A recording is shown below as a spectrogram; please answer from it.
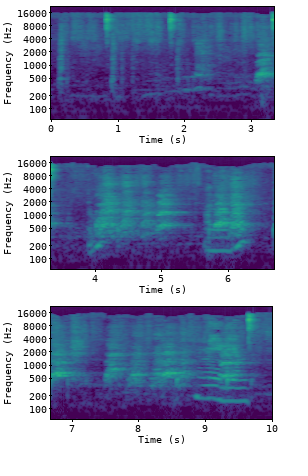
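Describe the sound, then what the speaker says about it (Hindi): Several dogs bark off and on during a lesson, sharp yips and barks cutting in between steady talking from a teacher, moderately loud and fairly near. "कुत्तों के भौंकने की भी आवाज आएगी अभी वीडियो में"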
